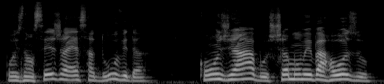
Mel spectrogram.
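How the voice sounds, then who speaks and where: Brash male rider, blustering and loud; read by a woman narrator. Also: medium pitch, moderate pace, natural voice. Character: brash, defensive male rider on a scheming errand.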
